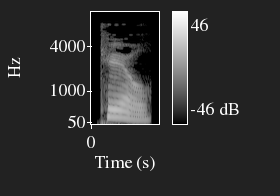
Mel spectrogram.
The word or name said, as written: cale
